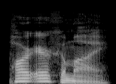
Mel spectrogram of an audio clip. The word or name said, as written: παρερχομαι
